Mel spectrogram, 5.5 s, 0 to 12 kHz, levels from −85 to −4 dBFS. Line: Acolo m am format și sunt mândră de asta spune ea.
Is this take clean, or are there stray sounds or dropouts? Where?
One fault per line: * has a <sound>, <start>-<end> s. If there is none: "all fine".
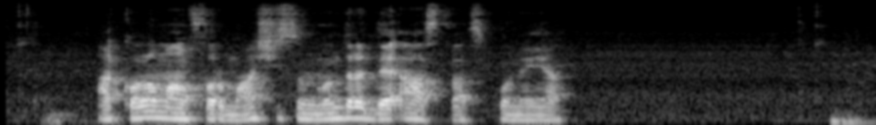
all fine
